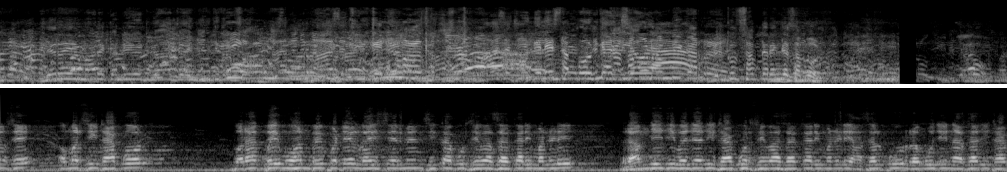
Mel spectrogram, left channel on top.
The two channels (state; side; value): different; both; correlation 0.01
